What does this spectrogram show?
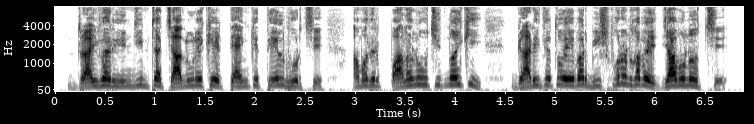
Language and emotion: Bengali, fearful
